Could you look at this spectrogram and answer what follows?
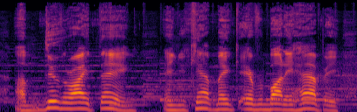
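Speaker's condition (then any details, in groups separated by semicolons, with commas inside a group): ALS; few months since diagnosis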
